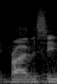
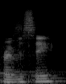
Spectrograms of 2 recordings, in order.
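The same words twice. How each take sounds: First: Said the ordinary, everyday way. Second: Said the posh, upper-class way. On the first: The speaker is a regular person. "the rest of us are normal and say privacy" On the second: The speaker is an upper-class person. "not privacy"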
